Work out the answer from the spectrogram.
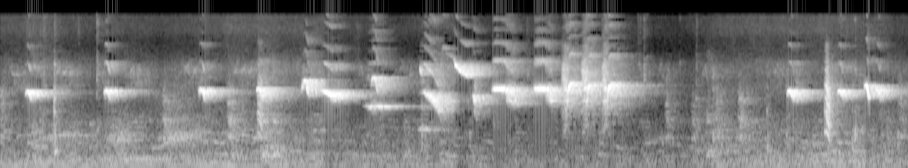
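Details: Chopi blackbird in moult, caged, warming up with repeated loud whistles about two per second, building to a dense, overlapping burst of notes mid-sequence, then a pause before a few more whistles.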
